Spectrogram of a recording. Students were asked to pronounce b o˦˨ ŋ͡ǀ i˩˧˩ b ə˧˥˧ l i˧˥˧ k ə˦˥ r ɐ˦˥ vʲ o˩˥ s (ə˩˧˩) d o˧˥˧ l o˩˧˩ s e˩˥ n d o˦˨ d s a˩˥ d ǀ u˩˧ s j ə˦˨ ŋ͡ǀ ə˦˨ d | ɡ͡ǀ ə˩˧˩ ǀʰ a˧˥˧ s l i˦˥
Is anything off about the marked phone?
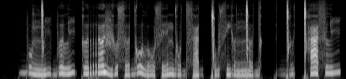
yes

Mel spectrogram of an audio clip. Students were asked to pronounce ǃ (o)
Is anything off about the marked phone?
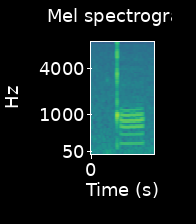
yes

